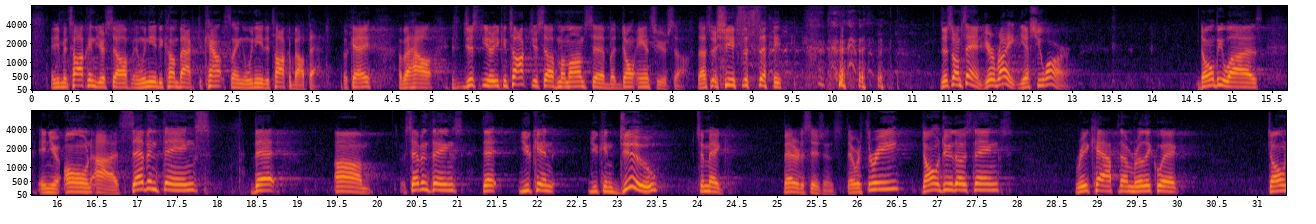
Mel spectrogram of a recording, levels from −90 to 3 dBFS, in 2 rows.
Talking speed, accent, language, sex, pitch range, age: 170 wpm, American, English, male, 140-190 Hz, 30-49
